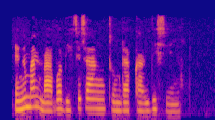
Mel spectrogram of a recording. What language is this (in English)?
Kalenjin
